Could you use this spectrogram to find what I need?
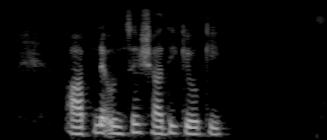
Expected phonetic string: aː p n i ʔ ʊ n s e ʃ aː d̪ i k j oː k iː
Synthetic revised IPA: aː p n e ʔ ʊ n s e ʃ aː d̪ i k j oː k iː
